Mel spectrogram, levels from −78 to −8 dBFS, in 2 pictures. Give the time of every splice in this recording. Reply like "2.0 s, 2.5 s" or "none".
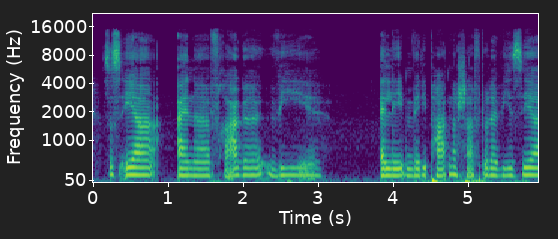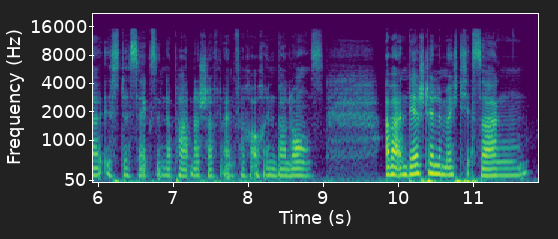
11.0 s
